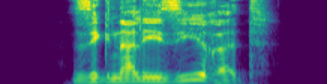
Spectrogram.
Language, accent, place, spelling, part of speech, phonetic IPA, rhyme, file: German, Germany, Berlin, signalisieret, verb, [zɪɡnaliˈziːʁət], -iːʁət, De-signalisieret.ogg
- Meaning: second-person plural subjunctive I of signalisieren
